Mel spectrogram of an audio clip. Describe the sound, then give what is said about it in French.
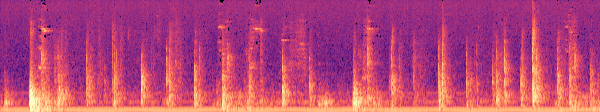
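A quick run of sharp clunks and rattles as a man opens all the doors of the first floor one after another, about a couple per second, over a faint steady hum, with no voices. “Il ouvre toutes les portes du premier étage.”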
